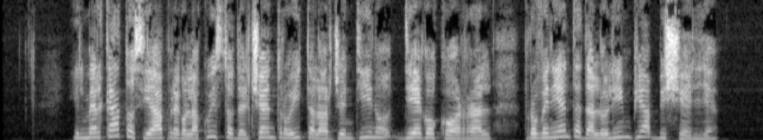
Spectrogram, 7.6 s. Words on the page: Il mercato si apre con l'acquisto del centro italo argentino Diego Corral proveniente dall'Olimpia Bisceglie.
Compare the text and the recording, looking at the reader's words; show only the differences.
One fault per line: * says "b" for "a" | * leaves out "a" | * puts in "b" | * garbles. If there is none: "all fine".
all fine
